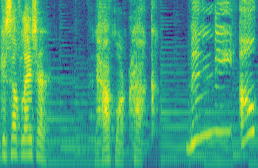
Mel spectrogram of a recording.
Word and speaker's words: craic: what crack no no it's not what you're thinking it's spelled like this honey grabs a napkin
